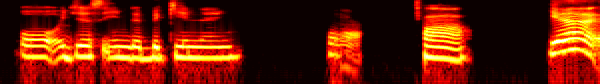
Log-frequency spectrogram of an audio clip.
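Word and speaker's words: ف: It is also going to be with the F sound. Fa. Whenever we pronounce the letter F or the letter fa, the very corners, the tips of our first 2 teeth are going to be touching with the lower lip inwards. That is the wedge part of our lips.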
